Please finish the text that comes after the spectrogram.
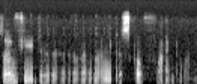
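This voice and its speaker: A man hosting a casual software tutorial, thinking aloud informally with mild exclamations. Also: a bass voice, wildly swooping pitch, fairly quick, gravelly, noisy background. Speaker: tutorial host.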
